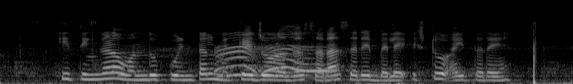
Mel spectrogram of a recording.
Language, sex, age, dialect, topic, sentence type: Kannada, female, 31-35, Dharwad Kannada, agriculture, question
